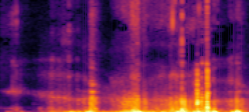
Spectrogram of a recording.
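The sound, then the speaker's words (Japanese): Wet ear-licking mouth sounds: soft, irregular smacks, squelches and clicks come in a quiet, close series with no speech. “どうですか、耳なめの実力は。”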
